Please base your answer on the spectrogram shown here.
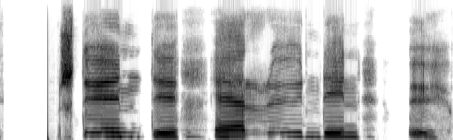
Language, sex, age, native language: Icelandic, male, 6, Icelandic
